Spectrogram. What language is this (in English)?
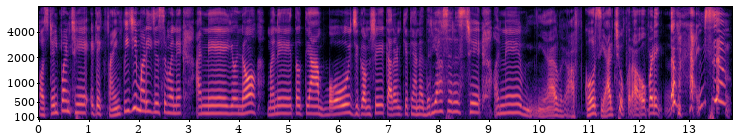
Gujarati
